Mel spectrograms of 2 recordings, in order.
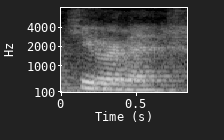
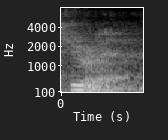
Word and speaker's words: Heuermann: Heuermann. Rex Heuermann. Heuermann.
